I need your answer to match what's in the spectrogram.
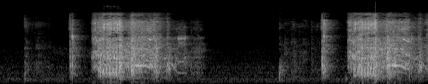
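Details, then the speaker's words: Electric rebar tying gun tested after repair with an ordinary spool from a general batch: two cycles, each a short whir then about a second of bright even buzzing as it twists; spool stops properly, wire doesn't unravel, normal. "Ну, катушка останавливается нормально. Проволока не разматывается."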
